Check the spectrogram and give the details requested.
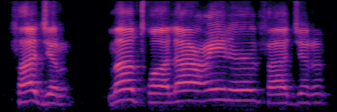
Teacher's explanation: را کو ہم ساکن کر رہے ہیں وقف کی صورت میں اس لیے یہ را موٹی کر کے پڑھی جائے گی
